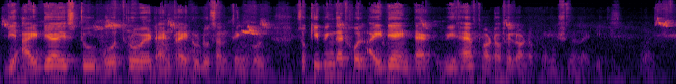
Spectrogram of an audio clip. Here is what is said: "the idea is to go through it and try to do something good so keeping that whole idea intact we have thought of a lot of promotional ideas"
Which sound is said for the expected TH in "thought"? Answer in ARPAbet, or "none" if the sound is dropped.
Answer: T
